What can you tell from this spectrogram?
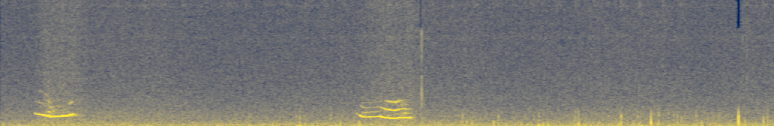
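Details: Maine Coon cat while playing with something new, giving two short tonal meows, one near the start and one about five seconds in, each bending down then up, over steady faint room hiss.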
